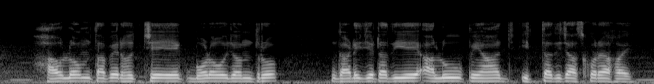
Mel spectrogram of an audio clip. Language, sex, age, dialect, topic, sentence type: Bengali, male, 18-24, Northern/Varendri, agriculture, statement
